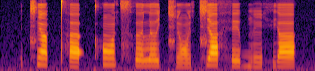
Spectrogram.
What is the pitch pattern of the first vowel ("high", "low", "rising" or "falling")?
high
